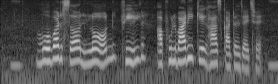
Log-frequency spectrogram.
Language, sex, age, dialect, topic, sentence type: Maithili, female, 18-24, Bajjika, agriculture, statement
